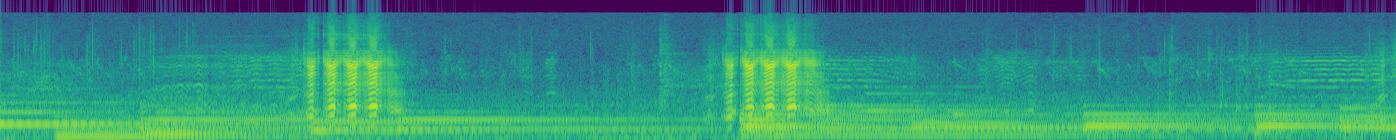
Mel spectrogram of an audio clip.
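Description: Goat bleating twice, about two seconds apart, each a short wavering call about half a second long, over soft background music.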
